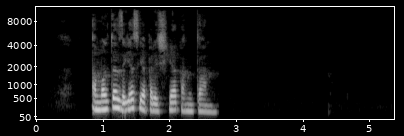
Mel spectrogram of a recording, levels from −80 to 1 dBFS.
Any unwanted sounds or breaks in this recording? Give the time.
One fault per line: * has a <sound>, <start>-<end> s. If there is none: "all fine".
all fine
